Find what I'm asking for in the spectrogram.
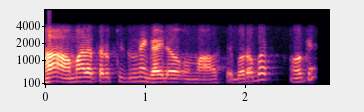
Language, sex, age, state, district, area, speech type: Gujarati, male, 18-30, Gujarat, Kutch, urban, conversation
